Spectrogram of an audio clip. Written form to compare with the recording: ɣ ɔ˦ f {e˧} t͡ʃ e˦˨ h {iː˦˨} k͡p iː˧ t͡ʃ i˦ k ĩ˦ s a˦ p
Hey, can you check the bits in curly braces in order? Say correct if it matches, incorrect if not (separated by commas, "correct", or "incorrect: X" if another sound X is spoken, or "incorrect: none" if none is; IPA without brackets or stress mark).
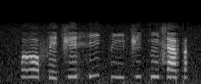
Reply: correct, incorrect: iː˦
